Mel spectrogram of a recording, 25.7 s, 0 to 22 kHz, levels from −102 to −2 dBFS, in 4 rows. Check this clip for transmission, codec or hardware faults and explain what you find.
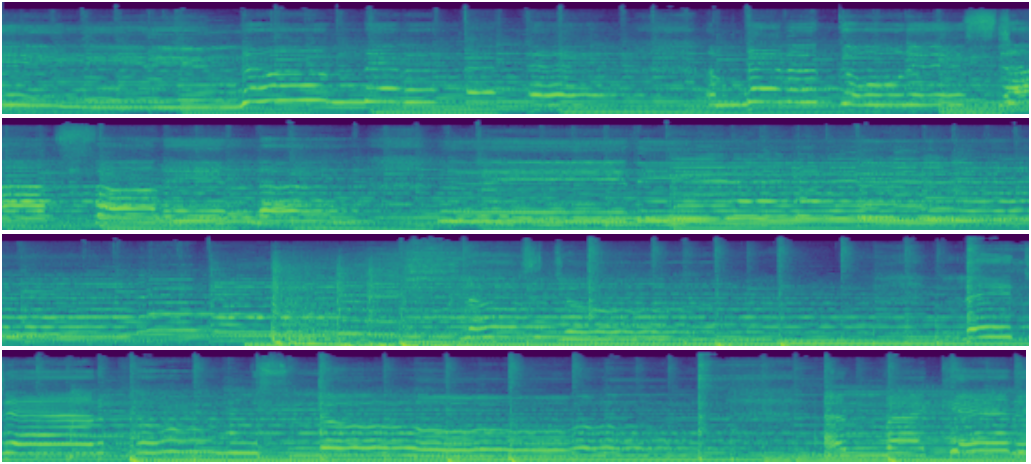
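Nothing here points to any transmission, codec or hardware trouble; it all sounds just as it should, with no faults to report.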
